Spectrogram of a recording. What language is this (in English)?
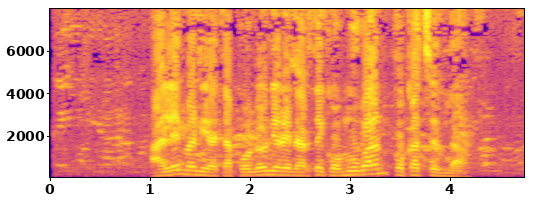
Basque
